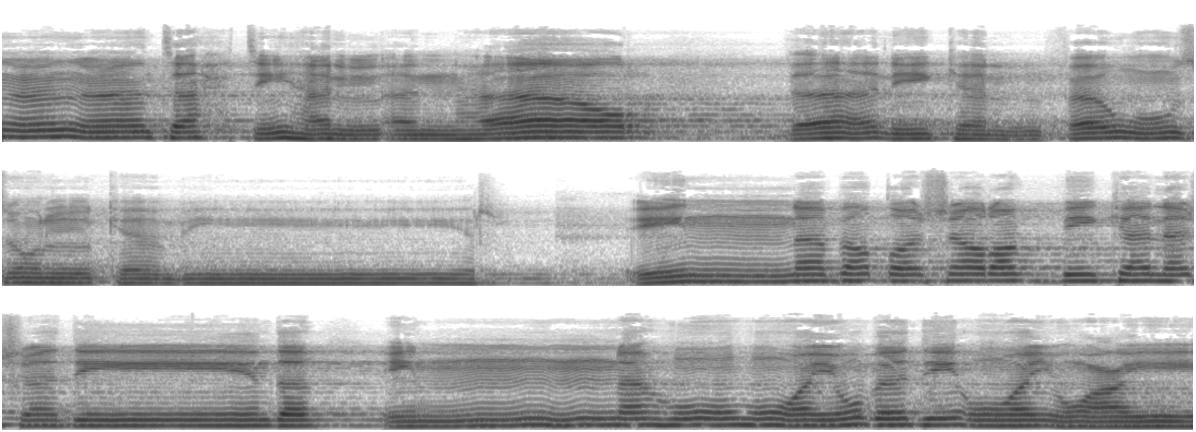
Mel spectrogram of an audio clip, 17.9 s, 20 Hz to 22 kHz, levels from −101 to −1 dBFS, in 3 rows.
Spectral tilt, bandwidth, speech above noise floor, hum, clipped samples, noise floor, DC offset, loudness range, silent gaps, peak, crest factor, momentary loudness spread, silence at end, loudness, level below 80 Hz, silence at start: -7 dB/octave; 10 kHz; 21 dB; none; under 0.1%; -49 dBFS; under 0.1%; 5 LU; none; -12 dBFS; 16 dB; 8 LU; 0 s; -28 LUFS; -70 dBFS; 0 s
